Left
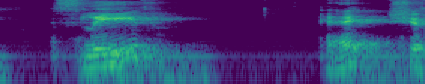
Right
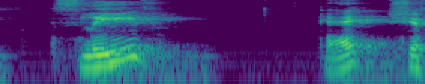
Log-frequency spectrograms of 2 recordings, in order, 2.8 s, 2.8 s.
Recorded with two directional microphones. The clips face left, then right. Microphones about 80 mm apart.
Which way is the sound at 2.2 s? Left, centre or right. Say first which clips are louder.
Right 4 dB; right.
